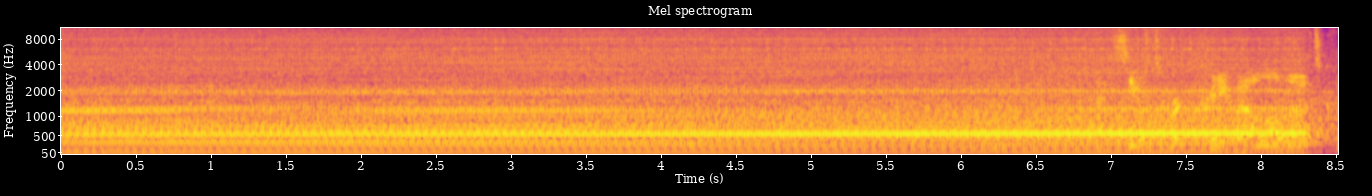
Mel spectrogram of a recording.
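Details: 12-volt Thomas-type vacuum pump mounted in an electric car for power brakes; loud steady buzzing whine with hard droning rattle, vibration carried into the body with no isolators fitted, very noisy inside the car.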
